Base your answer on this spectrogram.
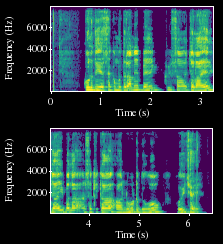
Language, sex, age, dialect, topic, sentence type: Maithili, male, 18-24, Bajjika, banking, statement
